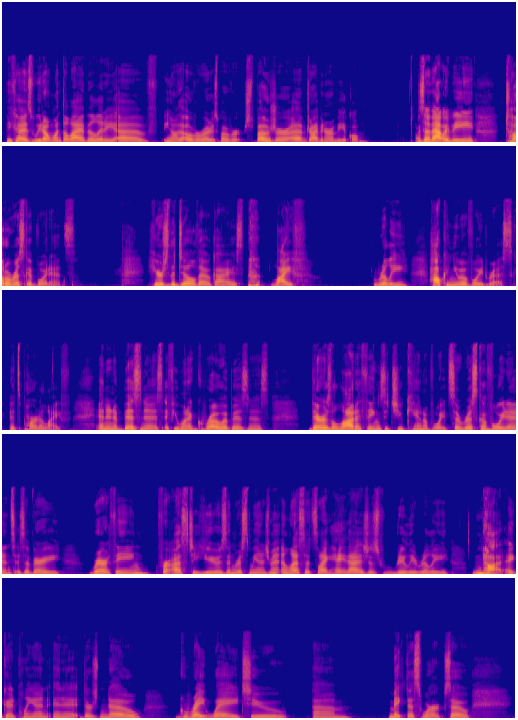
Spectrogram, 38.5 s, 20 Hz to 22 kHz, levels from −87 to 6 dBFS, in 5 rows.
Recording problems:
none

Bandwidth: 13.5 kHz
